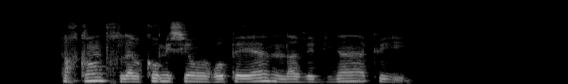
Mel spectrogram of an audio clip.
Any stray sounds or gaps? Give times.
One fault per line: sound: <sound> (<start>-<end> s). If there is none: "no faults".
no faults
